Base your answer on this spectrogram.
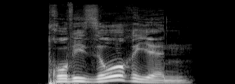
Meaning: plural of Provisorium
- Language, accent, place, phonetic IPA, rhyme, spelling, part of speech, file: German, Germany, Berlin, [pʁoviˈzoːʁiən], -oːʁiən, Provisorien, noun, De-Provisorien.ogg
